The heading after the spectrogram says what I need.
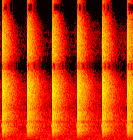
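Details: Sharp, evenly spaced cracking snaps, about two a second, from a focused (not radial) shockwave applicator fired against the operator's own hand, depth adjustable over five levels; shockwave device firing.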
